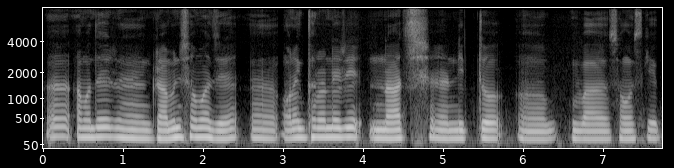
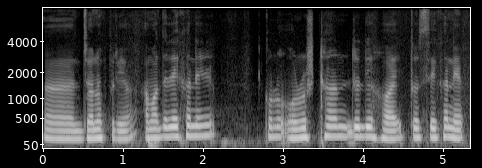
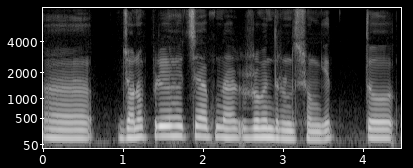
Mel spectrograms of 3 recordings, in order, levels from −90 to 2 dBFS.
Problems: none marked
